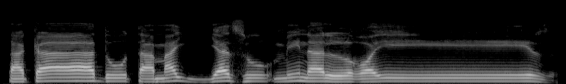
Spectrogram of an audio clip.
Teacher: কাফে শুধু এক আলিফ টান দিতে হবে, জবরের বামে খালি আলিফ, মদের হরফ হয়েছে।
